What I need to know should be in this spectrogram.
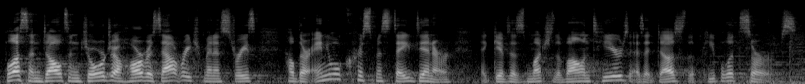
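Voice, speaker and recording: A man's voice: fairly high pitch, a little fast, hardly any pauses, in a large hall. A man with an American accent reading scripted news as a television anchor. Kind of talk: scripted newscast delivery.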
